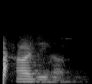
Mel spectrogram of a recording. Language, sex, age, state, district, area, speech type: Hindi, male, 18-30, Madhya Pradesh, Balaghat, rural, conversation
